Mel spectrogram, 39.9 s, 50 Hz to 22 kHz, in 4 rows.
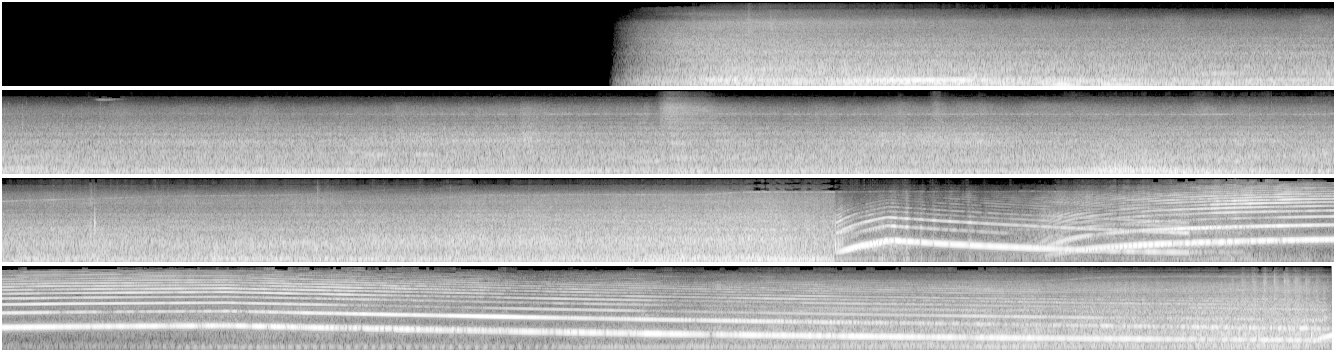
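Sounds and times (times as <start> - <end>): fire truck engine: 4.6 - 39.9
traffic noise: 4.6 - 39.9
fire truck siren wailing: 4.7 - 39.9.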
